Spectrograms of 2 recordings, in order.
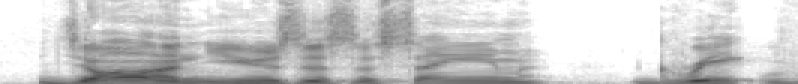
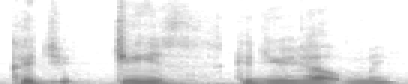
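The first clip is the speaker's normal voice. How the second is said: much softer, timid little plea; mock meek request; 4 semitones higher, 10 dB quieter than usual. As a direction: mumble it shyly, no urgency. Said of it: "He didn't say".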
